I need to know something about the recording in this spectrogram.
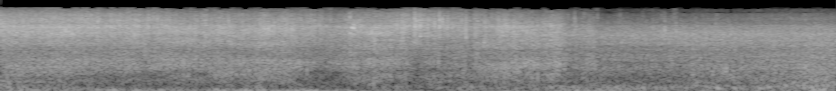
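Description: Steady hiss of surf washing over a shingle beach, with wind on the microphone.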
